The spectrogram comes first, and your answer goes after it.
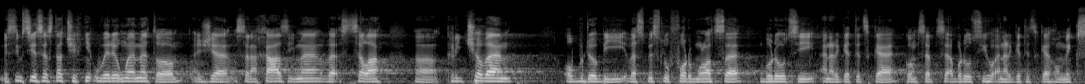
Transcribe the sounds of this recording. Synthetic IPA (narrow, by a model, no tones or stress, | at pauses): mɪsliːmsɪʒɛs̬ɛsnat̪fʃɪxɲɪʔuvjɛdo̞mujɛmɛt̪o̞ʒɛsɛnaxaːziːmɛvɛst͡sɛla | kliːt͡ʃo̞vɛːm | ʔo̞bdo̞biːvɛsmɪslufo̞ɾmulat͡sɛbudo̞wt͡siːʔɛnɛɾɡɛt̪ɪt͡skɛːko̞nt͡sɛp̚t͡sɛabudo̞wt͡siːɦoʔɛ̰nɛɾɡɛt̪ɪt͡skɛːɦo̞mɪksu̥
